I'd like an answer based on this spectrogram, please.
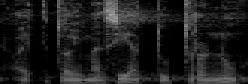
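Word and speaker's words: ἑτοιμασία τοῦ θρόνου: Toimasia tu tronu is the ancient Greek pronunciation of it, which means the empty power, which is also the potence of power.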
